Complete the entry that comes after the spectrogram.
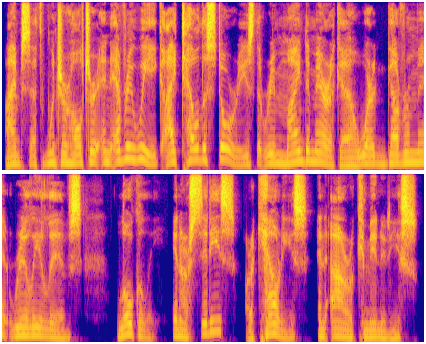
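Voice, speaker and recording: Earnest podcast host, dry close mic. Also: male voice, on the high side, expressive, moderate pace, darkish tone, no room sound. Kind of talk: scripted intro then conversational interview.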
